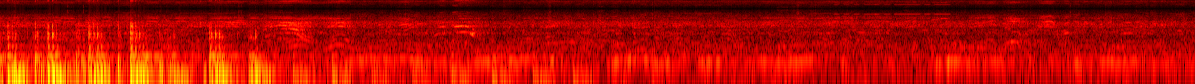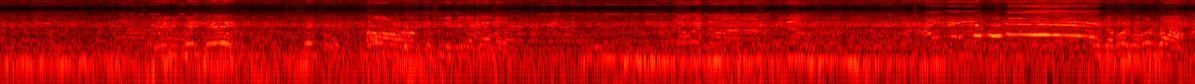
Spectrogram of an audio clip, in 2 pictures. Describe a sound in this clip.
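A crowd of spectators chatters and cheers outdoors.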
